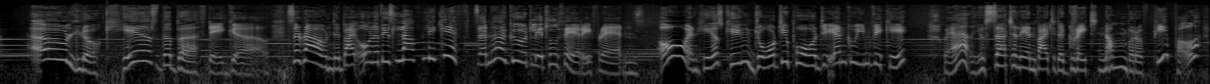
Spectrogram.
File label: Character Wicked Witch; Gaming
